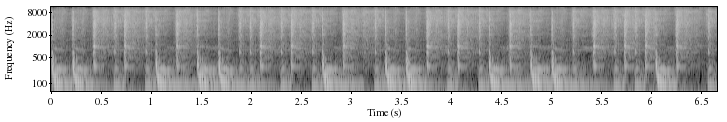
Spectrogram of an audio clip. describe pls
Hardstyle Sounds 140 bpm songs Blutonium Boy, Soundstudio
140, Blutonium, Boy, bpm, Hardbass, Hardstyle, songs, Sounds, Soundstudio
